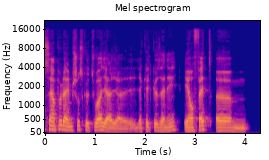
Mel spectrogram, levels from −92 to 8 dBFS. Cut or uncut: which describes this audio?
cut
